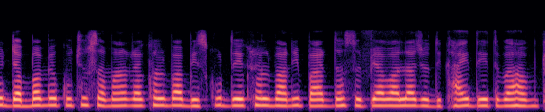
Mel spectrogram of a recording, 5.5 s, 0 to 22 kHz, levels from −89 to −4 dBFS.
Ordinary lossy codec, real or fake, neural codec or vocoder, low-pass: none; real; none; 7.2 kHz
